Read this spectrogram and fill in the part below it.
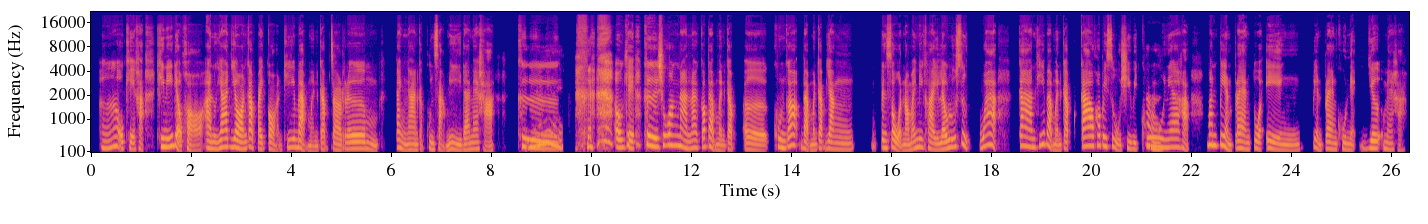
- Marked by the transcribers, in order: other background noise; chuckle; distorted speech
- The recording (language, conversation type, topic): Thai, podcast, คุณมีวิธีรักษาความสัมพันธ์ให้ดีอยู่เสมออย่างไร?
